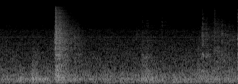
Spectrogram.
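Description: A plastic storage drawer knocking once, sharply, about half a second in, as it is slid open or shut.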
